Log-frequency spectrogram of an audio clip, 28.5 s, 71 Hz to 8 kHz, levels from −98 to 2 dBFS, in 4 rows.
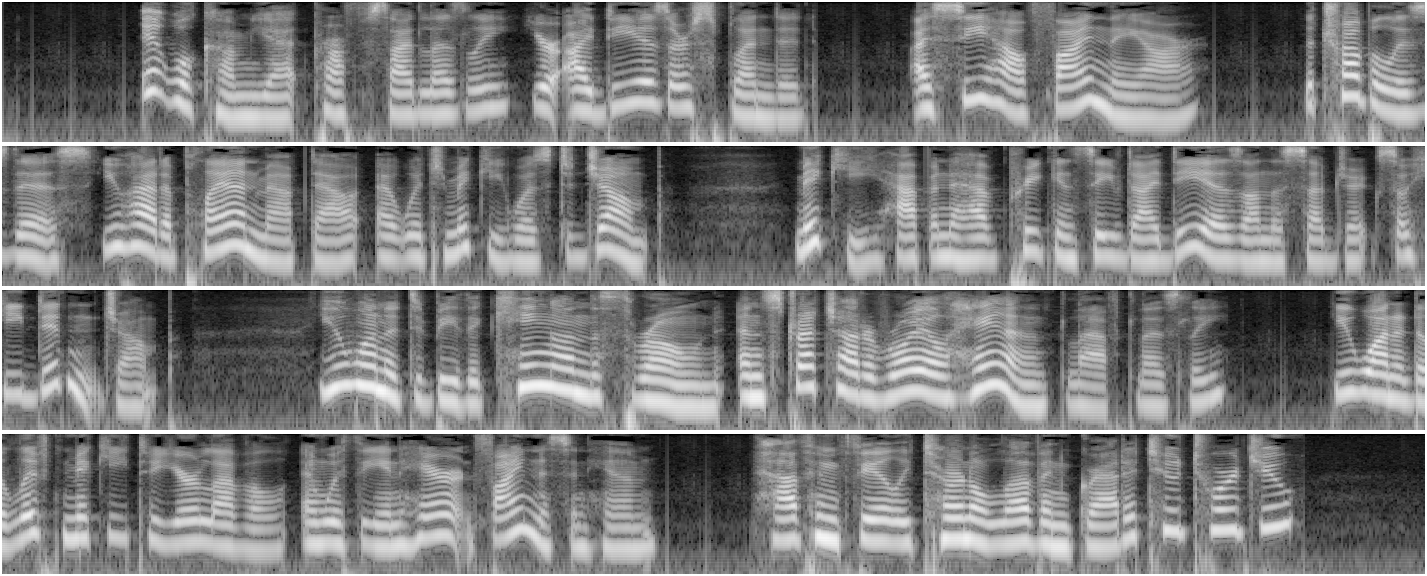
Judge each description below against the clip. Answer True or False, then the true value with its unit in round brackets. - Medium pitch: False (205 Hz)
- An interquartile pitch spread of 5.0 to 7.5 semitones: True (5.3 semitones)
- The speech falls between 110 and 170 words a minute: False (180 wpm)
